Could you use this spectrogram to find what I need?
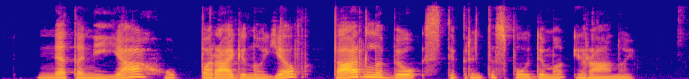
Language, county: Lithuanian, Telšiai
